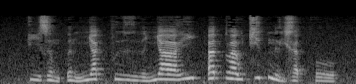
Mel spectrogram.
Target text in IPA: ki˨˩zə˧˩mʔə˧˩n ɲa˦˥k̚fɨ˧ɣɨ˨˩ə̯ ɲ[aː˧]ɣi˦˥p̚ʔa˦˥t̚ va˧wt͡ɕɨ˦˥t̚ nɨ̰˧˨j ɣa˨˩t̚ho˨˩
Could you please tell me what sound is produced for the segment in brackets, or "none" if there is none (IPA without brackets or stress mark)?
aː˧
